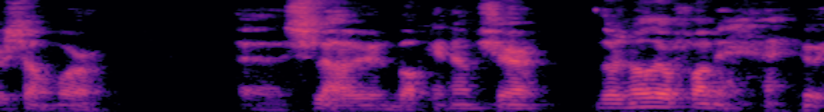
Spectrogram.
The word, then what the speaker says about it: Slough: and they said, I went through to 4212 Sluck. I said, Sluck, right. England, Sluck, yeah, right. How do you spell that? Oh, it's Slough. No, Slough.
